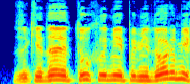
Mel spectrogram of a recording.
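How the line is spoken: Snorting. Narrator (Russian): хмыкнул

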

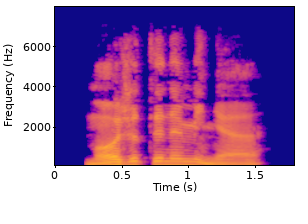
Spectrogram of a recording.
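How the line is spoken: Relieved sigh. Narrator (Russian): облегченно вздохнул Середин

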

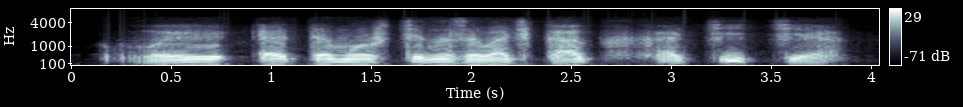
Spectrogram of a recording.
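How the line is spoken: Contemptuous hiss. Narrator (Russian): презрительно прошипел удав

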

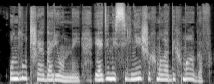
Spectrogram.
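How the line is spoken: Plain. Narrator (Russian): ответила Зоя

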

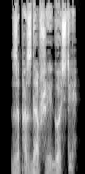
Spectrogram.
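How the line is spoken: Whisper. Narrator (Russian): шепнул Миллер

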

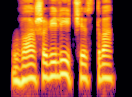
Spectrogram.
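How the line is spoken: Mumbling elf. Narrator (Russian): промямлил эльф

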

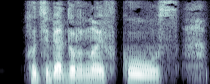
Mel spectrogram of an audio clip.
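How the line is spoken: Angry reply. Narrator (Russian): зло ответила она

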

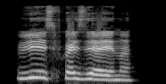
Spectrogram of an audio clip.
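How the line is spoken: Laughing. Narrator (Russian): засмеялся Штарк

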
